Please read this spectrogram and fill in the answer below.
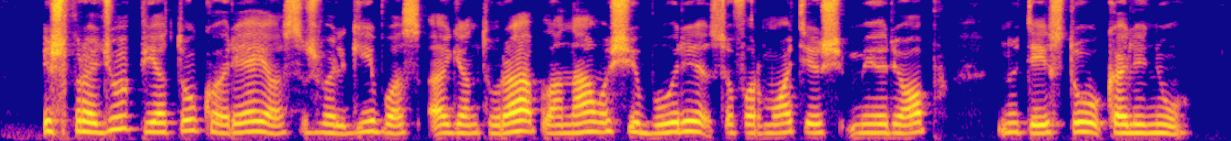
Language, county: Lithuanian, Kaunas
